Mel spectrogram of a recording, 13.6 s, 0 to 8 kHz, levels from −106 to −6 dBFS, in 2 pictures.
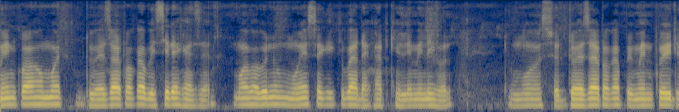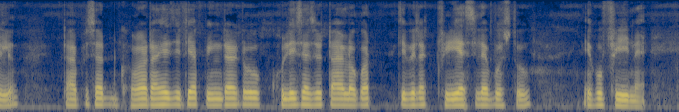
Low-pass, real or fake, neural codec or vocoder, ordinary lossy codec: none; fake; codec, 16 kHz, 4 kbps, FunCodec, trained on LibriTTS, 50 frames a second; none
